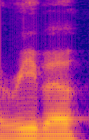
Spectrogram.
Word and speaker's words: Revo: It's spelled R-E-V-O, but it's pronounced, you know, Rebo in Japanese.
